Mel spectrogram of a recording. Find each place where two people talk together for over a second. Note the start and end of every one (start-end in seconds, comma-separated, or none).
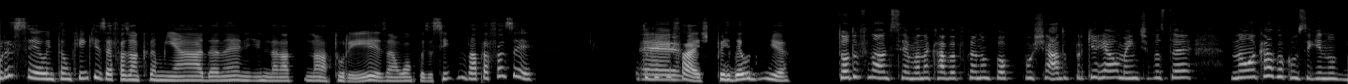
none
